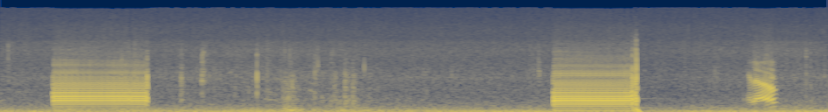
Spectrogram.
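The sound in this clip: A long-distance call rings through on the line as an operator rings a number: two long, buzzing ring tones about five seconds apart over a steady low hum, with quieter crackle between them.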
